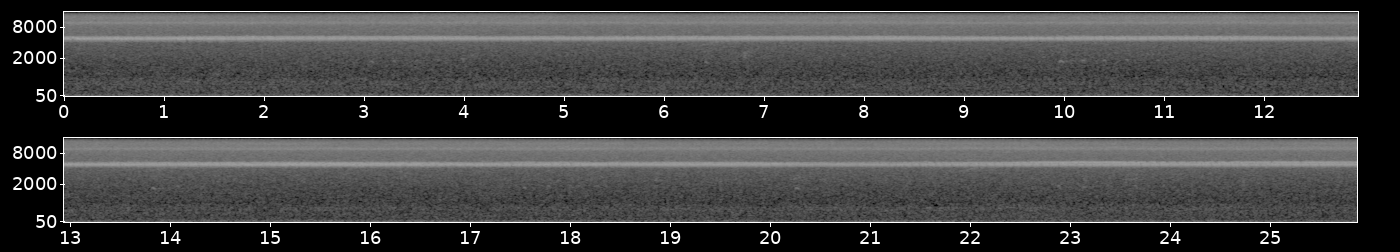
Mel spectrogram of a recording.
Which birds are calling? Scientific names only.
Turdus migratorius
